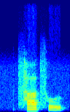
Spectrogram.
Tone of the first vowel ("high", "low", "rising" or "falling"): high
